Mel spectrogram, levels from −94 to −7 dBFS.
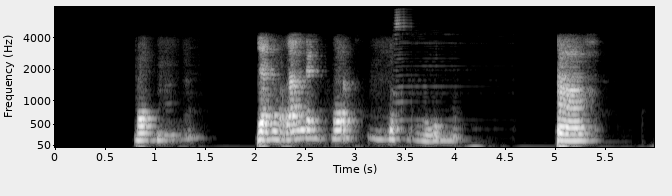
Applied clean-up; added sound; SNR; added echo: neural mask model DeepFilterNet 3.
